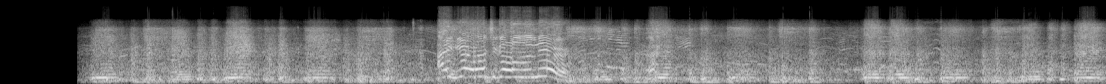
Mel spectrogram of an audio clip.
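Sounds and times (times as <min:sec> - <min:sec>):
marching band music: 0:00.8 - 0:11.0.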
